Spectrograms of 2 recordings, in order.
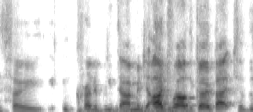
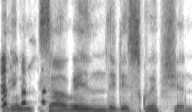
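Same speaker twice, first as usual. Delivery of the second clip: put-on sultry, mock seductive voice, lower pitch; 6 semitones lower than usual. Reading a channel donation appeal on request: put-on sultry voice. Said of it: "say it in a much more sultry voice".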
